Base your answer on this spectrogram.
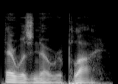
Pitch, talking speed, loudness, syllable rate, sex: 85 Hz, 205 wpm, -18 LUFS, 5.7 syllables/s, male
